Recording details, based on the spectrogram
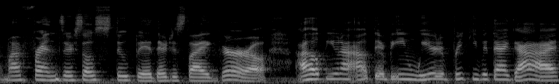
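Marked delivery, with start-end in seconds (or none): none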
